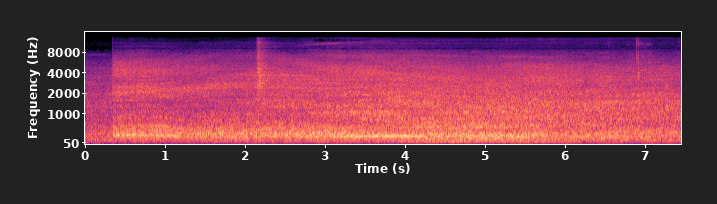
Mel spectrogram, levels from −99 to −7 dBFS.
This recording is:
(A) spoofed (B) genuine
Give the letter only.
A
